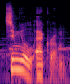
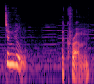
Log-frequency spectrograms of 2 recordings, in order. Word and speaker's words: simulacrum: Simulacrum, I think is how you're supposed to say it, but I always pronounced it wrong.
